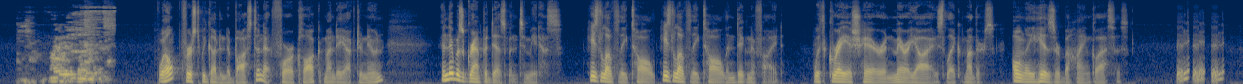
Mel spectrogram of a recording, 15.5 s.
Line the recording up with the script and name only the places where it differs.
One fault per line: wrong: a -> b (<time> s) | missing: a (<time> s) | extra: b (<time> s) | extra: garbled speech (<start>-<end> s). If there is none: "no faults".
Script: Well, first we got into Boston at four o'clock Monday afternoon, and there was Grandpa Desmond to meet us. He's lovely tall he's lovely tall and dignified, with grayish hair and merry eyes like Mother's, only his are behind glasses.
no faults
